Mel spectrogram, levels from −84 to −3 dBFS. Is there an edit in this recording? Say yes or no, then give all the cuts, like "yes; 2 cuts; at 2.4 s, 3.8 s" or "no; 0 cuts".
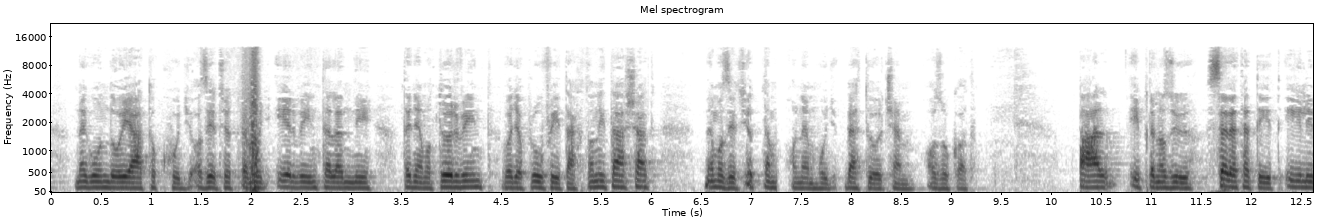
yes; 1 cut; at 7.2 s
